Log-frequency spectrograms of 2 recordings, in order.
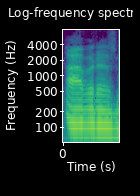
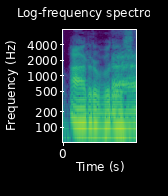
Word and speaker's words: arbres: I a part pronuncia bé, diu arbres, no arbres, com diuen ara tothom, i que és la R aquesta és muda. – És una altra correcció absurda, perquè efectivament és mudíssima. – Arbres rima amb cabres.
